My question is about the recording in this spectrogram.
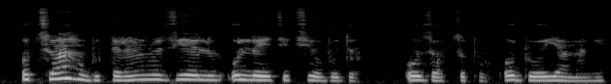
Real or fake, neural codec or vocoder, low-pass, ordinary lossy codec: real; none; 14.4 kHz; MP3, 96 kbps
